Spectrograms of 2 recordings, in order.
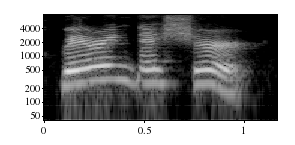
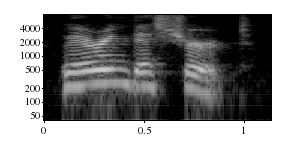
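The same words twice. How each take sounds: First: The final T of shirt is dropped. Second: The final T of shirt is clearly released. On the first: The speaker calls it right. "they mostly don't pronounce T sound" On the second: The speaker calls it wrong.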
